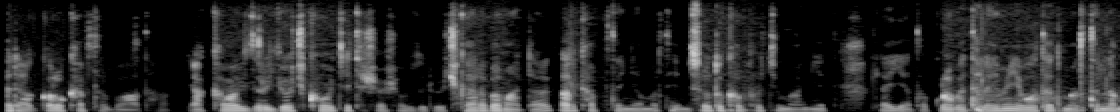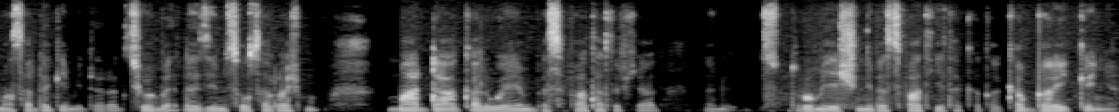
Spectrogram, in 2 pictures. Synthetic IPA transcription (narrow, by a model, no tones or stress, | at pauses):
jt̪ʰəd̪akʼːəlokʰəβt̪ʰəbat̪ʰajɛakːaβaβizɨɾɨd͡ʒot͡ʃːkʰəwʊt͡ʃʼːjɛt̪ʰə̥ʃaʃaluzɨɾo̞t͡ʃːɡaɾbəmad̪ːakʼalkʰəfːɨt̪ʰəɲːamɨɾt̪jɛmːisət̪ʼukʰəβt̪ʰo̞t͡ʃːɪnmaɡɲɛt̪lajːat̪ʼəkʼːɾəbət̪ʰələjmmjɛwɔt̪ʰʼət̪mɨɾt̪ʰɨnləmasad̪ːəɡjɛmːid̪ːərːəɡsihonləzihɪmsəwsərːaʃ | mad̪akʼalwɔjɪmbəsɨ̥fat̪ʰat̪ʰɨfial | n | st̪ʼlomieʃɪnbəsɨ̥fat̪ɨjɛt̪ʰəkʼət̪ʼakʼːəbːəɾəjɪɡːəɲːal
